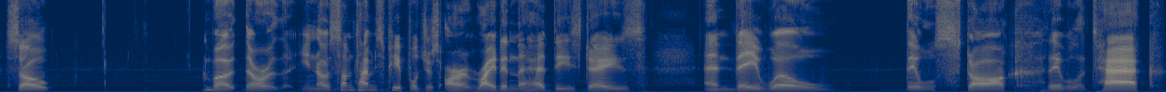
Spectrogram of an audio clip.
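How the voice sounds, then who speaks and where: Slow-talking rambling streamer, bright voice. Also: medium pitch, fairly even intonation, clear, resonant tone, dry recording. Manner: rambling and easily sidetracked; frequent fillers and restarts. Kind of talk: casual livestream chat.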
